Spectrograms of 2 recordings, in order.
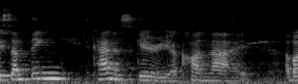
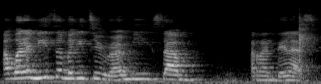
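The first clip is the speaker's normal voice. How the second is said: mock dramatic demand; 5 semitones higher, 9 dB louder than usual. Real, not acted.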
